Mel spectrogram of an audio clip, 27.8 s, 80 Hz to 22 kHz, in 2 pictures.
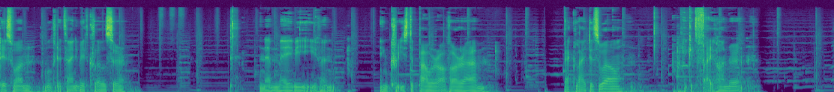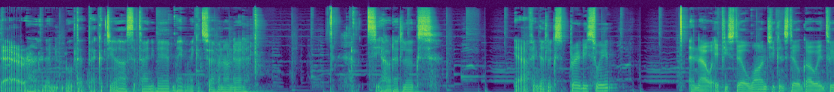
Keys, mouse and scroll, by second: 3.8-4.1 middle drag, 4.1 scroll down 2, 5.1 click, 5.9 z, 8.3 `, 10.2-11.6 drag, 11.6 0, 14.3-14.7 middle drag, 14.7 g, 16.7-17.8 drag, 17.8 0, 19.9 `, 26.4 click.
